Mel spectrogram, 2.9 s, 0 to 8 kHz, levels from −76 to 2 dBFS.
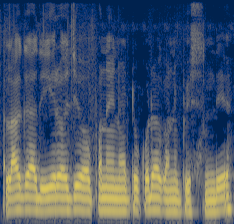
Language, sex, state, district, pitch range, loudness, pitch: Telugu, male, Andhra Pradesh, Sri Satya Sai, 115-120 Hz, -13 LUFS, 120 Hz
